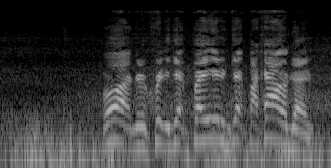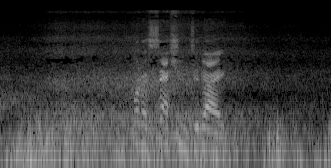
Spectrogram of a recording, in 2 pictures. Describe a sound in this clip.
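A middle-aged man talks calmly, close to the microphone, outdoors in wind.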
